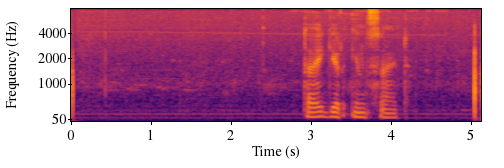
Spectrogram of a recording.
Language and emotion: Russian, neutral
